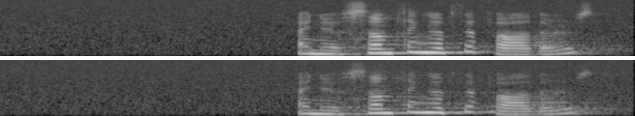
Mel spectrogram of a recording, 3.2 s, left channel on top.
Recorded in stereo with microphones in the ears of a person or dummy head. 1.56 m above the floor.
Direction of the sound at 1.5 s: 20° left (ahead or behind).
